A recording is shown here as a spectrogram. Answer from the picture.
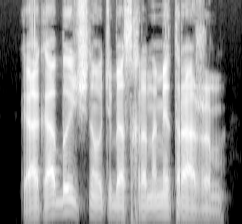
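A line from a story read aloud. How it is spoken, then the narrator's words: Grumbling. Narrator (Russian): проворчал грузчик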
